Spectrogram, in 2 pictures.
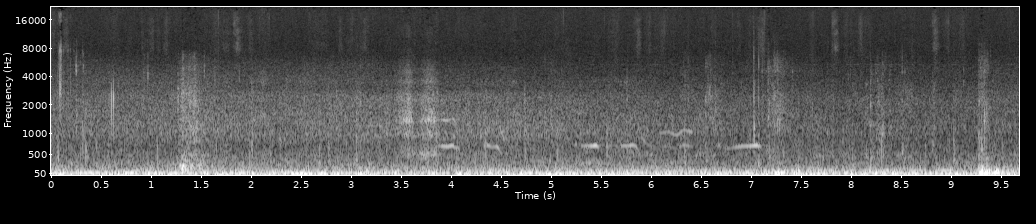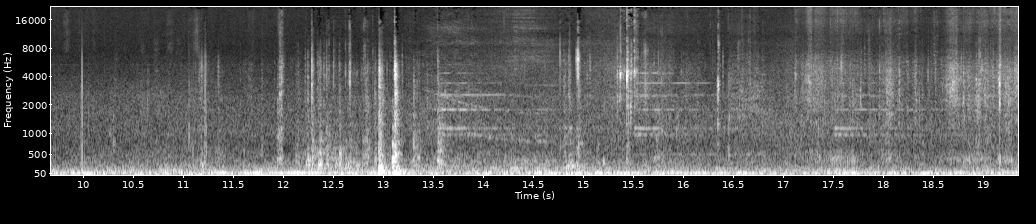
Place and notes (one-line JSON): {"title": "Galeria Lodzka, Lodz", "date": "2011-11-17 20:24:00", "description": "Aleksandra Chciuk, Bartek Talaga", "latitude": "51.76", "longitude": "19.47", "altitude": "207", "timezone": "Europe/Warsaw"}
